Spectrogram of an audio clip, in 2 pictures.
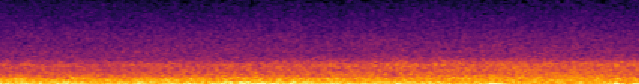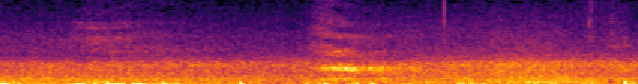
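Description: Ocean surf washing steadily, with wind buffeting the microphone in low gusts a few seconds in.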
